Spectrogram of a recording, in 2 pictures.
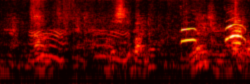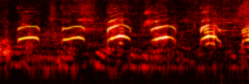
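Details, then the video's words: Puppy dreaming and making sounds in its sleep: a series of high, arched whimpering yelps. Each rises and falls in pitch, about one every half second, starting soft and getting louder. "Puppy dreaming and making cute/weird sounds"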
